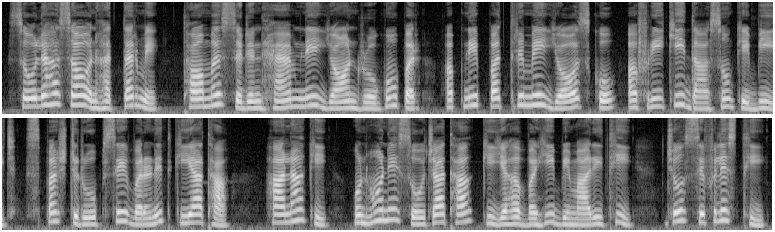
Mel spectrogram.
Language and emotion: Hindi, neutral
